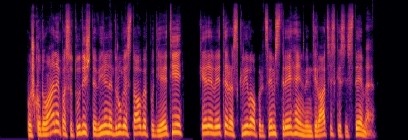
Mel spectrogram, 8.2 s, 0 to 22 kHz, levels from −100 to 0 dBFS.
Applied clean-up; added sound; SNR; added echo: neural mask model Resemble Enhance denoiser.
